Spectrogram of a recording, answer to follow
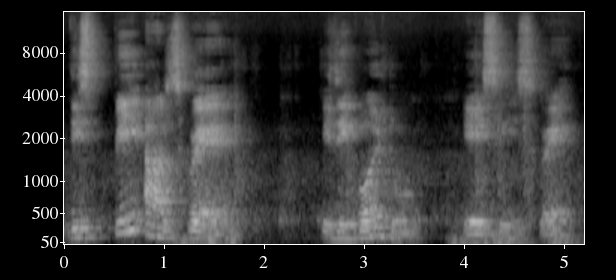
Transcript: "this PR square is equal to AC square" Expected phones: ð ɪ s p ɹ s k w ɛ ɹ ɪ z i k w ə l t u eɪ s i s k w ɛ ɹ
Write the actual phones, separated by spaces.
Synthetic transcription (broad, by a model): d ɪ s p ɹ s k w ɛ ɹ ɪ z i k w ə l t u eɪ s i s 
